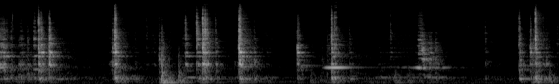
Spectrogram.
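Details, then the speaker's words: Harley 21in aluminum spool hub front wheel being laced and trued on a stand: intermittent heavy grinding/scraping with sharp clicks as the out-of-true rim catches the truing pointer; rim also hits low, so spokes need tightening to pull it up and over. "See, hear that different noise? So, grinding noise, that's this one. See, that hits pretty heavy on that?"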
